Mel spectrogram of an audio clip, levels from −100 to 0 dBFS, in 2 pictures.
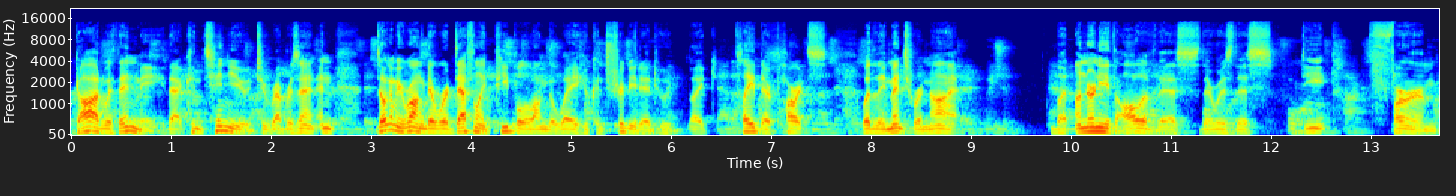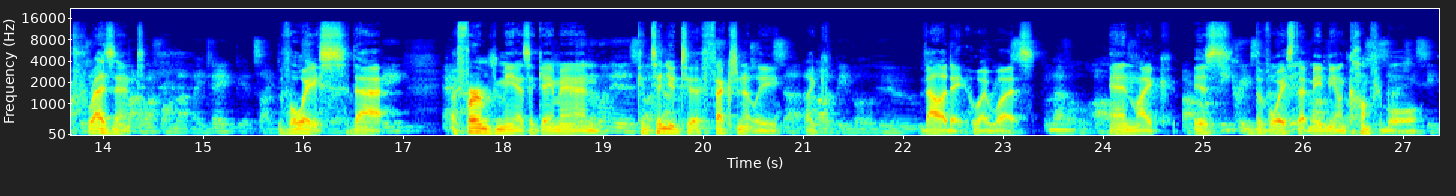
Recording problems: voice in the background; noticeable; throughout; 20 dB below the speech

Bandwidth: 14 kHz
